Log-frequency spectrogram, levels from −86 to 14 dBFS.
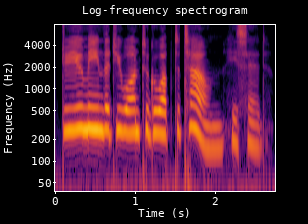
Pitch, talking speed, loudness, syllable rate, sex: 230 Hz, 285 wpm, -13 LUFS, 5.3 syllables/s, female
